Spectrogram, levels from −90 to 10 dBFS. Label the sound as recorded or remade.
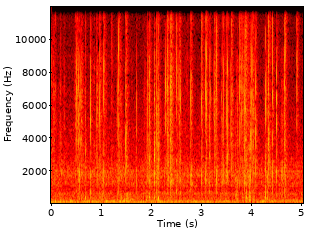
recorded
